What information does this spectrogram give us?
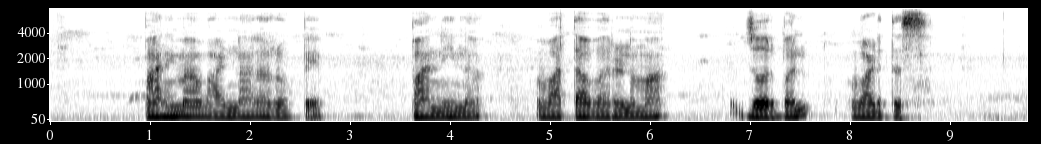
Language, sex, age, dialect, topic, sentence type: Marathi, male, 31-35, Northern Konkan, agriculture, statement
